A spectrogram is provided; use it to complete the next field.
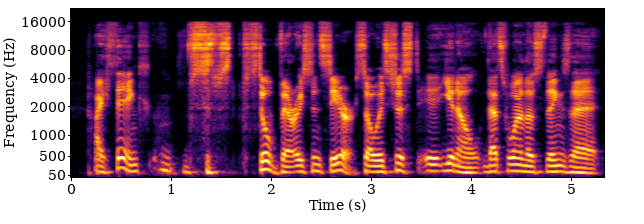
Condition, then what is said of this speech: Stuttering. Here we are 10 years later, and, you know, it's obviously much better, but I've had to change so many things.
